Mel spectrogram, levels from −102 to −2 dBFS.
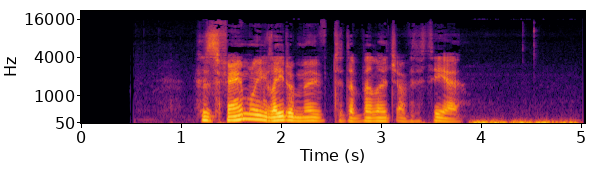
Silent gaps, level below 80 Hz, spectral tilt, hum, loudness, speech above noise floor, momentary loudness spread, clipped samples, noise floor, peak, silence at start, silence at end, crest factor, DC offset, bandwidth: none; -32 dBFS; -6 dB/octave; none; -18 LUFS; 40 dB; 19 LU; under 0.1%; -57 dBFS; -2 dBFS; 1.15 s; 0.05 s; 18 dB; under 0.1%; 15.5 kHz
